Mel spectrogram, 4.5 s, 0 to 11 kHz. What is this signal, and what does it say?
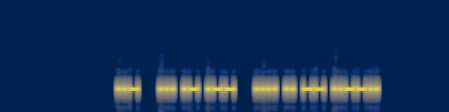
Morse code, heard as a keyed tone, about 38 wpm, 700 Hz. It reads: U SAW HIM?
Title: Sentences from Top 300 Words and Abbreviations 40wpm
